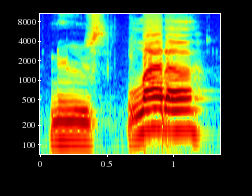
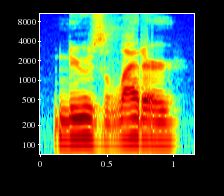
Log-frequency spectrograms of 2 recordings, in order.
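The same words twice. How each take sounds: First: It is said in a Boston accent. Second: It is said with a plain, non-Boston accent.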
